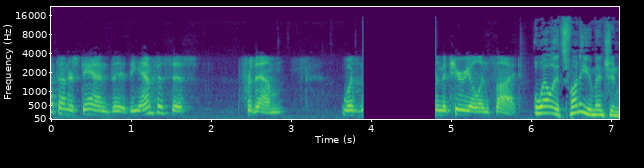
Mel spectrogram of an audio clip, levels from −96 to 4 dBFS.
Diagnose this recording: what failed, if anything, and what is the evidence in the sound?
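Playback rebuffering stall: audio stops at 3.90 s, silent until 4.82 s, then resumes seamlessly, adding 0.91 s; the waveform shows a flat gap, the spectrogram a blank vertical band.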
